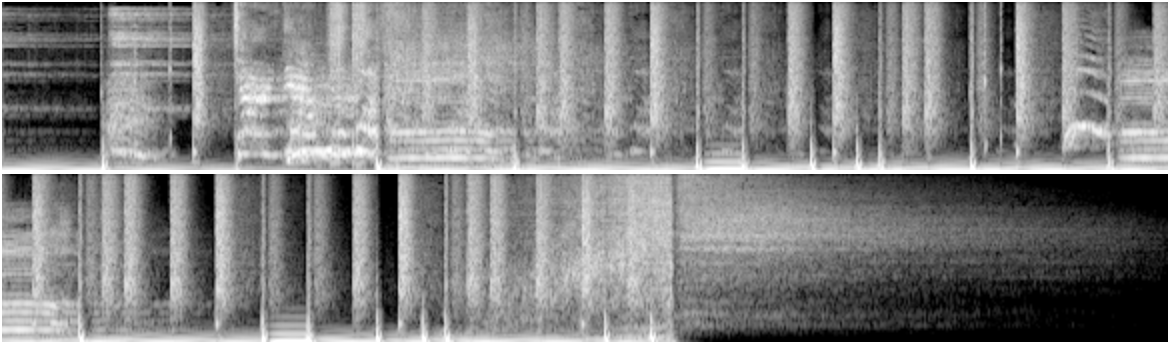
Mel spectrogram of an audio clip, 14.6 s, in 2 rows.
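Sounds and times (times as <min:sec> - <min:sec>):
remix music: 0:00.0 - 0:11.6.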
